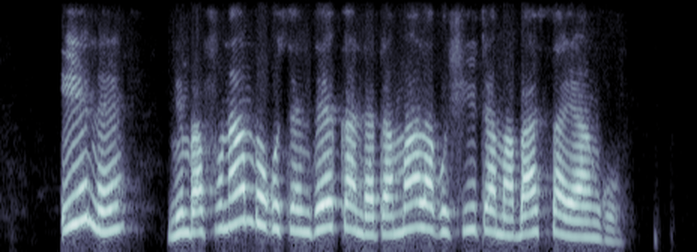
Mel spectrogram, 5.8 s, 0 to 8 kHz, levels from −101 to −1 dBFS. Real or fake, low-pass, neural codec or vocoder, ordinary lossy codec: real; 7.2 kHz; none; Opus, 16 kbps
